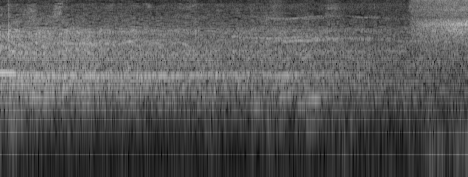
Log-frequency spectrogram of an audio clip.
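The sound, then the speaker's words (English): A crowd cheers and shouts as Joe Biden trips and falls, a continuous roar of mixed voices and talk that eases slightly near the end. “And everybody cheered him. They did. They cheered his fall.”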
